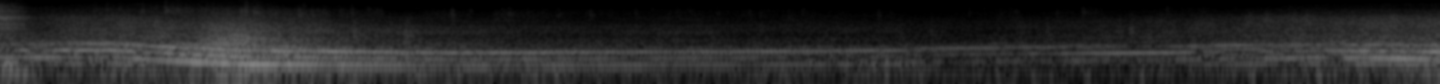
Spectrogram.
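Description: A Pro Late Model race car in iRacing at Lanier drives a qualifying lap, its engine note rising and then settling into a steady drone before climbing again; moderately loud, with a faint hissing wash underneath.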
